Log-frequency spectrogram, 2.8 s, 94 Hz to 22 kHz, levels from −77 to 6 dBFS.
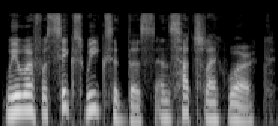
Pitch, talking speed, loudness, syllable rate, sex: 150 Hz, 235 wpm, -19 LUFS, 4.5 syllables/s, male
